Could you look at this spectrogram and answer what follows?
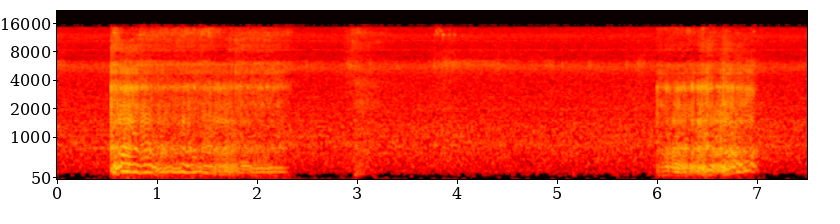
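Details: Dog asleep: loud, rough snoring in long noisy breaths with a throaty rattle, separated by quieter breaths; dog snoring.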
